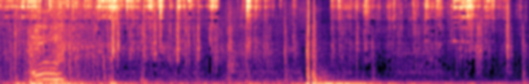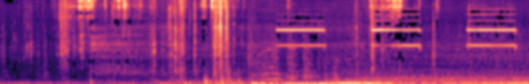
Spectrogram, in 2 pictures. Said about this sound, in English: I'm getting into my car.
